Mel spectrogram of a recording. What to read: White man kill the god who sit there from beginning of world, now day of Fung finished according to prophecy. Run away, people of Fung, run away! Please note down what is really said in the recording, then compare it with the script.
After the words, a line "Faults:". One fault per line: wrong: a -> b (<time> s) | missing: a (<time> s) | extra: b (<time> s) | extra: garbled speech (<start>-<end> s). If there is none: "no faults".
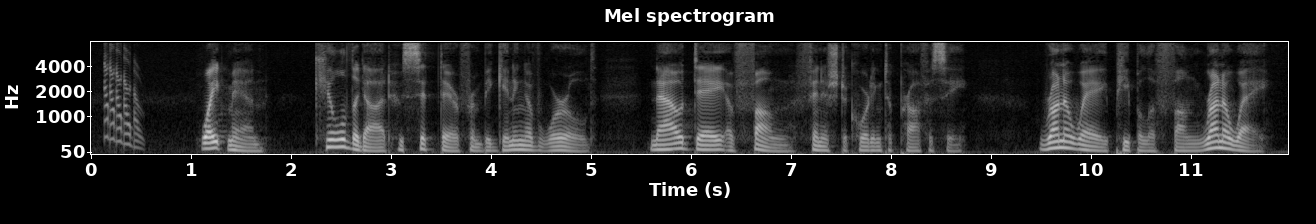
White man kill the god who sit there from beginning of world, now day of Fung finished according to prophecy. Run away, people of Fung, run away!
Faults:
no faults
